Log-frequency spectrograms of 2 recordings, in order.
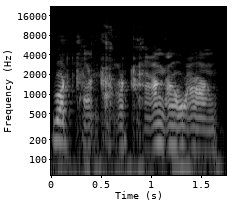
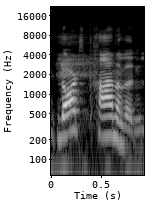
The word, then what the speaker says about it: Lord Carnarvon: Lord Carnarvon. Lord Carnarvon lernte er kennen.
